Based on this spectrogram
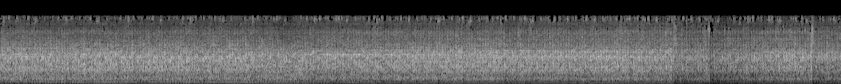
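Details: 1991.5 First Gen Cummins 12-valve diesel, cold start at about -10, idle: rattling knock of about three per second over the clatter; source cannot be pinpointed.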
